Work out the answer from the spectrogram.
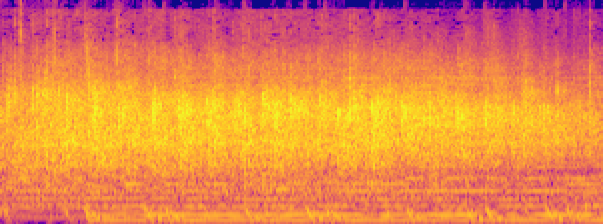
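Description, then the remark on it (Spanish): An audience at Numa Church gives applause to God. A dense, continuous wash of many hands clapping holds at an even loudness for several seconds, with faint murmuring voices underneath. “¿Por qué no das un fuerte aplauso a Dios, Señor?”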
